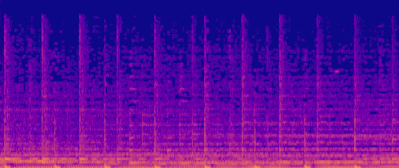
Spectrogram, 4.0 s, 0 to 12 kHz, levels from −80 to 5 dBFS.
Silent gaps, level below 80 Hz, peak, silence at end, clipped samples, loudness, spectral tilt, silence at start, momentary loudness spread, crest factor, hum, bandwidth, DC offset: none; -30 dBFS; -10 dBFS; 0 s; under 0.1%; -27 LUFS; -6 dB/octave; 0 s; 4 LU; 16 dB; none; 11.5 kHz; 0.6%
